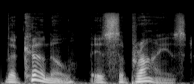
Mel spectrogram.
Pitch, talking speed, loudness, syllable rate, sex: 105 Hz, 125 wpm, -18 LUFS, 4.8 syllables/s, male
